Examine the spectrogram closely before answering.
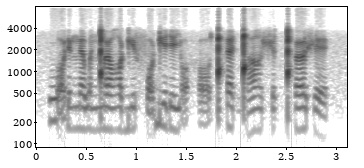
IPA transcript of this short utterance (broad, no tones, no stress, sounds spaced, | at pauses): w ɔ̰ ɾʲ ɔ ŋ ɛ w ə ŋ͡ǃ œ ʁ ɔ ɡʲ ø f ɔ̰ ɡʲ e ɾʲ e j ɔ̰ h ɔ̰ ǃʰ ɛ ɡ͡ǃ a ʁ ʃ ə ǃʰ œ ʃ e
